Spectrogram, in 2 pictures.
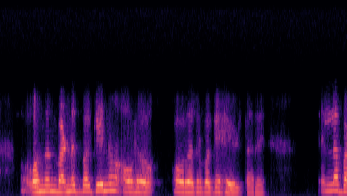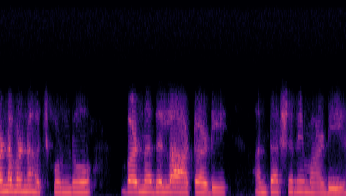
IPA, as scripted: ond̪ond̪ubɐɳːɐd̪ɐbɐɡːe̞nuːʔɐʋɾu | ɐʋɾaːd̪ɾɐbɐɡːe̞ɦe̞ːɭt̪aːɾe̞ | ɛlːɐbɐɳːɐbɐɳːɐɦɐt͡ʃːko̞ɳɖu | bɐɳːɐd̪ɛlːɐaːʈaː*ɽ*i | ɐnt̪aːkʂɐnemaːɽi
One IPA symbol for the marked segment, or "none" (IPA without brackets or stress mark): ɽ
